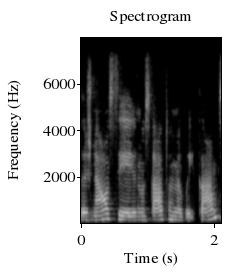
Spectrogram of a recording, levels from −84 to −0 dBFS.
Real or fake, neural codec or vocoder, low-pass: real; none; 7.2 kHz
